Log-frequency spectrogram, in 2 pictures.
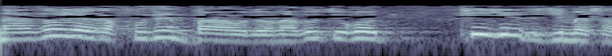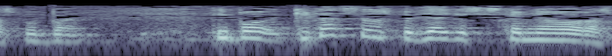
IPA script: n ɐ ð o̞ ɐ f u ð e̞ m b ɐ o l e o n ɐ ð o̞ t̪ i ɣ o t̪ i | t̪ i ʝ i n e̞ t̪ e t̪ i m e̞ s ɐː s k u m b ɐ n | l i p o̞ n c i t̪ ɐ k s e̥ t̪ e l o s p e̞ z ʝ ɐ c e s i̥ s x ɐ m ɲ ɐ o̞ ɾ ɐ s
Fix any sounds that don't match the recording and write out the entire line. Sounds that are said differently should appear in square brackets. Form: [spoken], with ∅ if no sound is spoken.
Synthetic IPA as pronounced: n ɐ ð o̞ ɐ f u ð e̞ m b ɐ o l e o n ɐ ð o̞ t̪ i ɣ o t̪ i | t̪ i ʝ i n e̞ t̪ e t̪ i m e̞ s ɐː s [p] u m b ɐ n | l i p o̞ n c i t̪ ɐ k s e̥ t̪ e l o s p e̞ [ð] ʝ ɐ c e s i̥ s [k] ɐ m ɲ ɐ o̞ ɾ ɐ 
